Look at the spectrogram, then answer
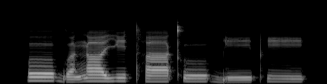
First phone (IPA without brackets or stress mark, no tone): oː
